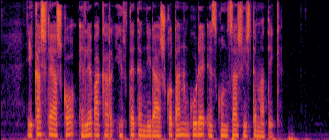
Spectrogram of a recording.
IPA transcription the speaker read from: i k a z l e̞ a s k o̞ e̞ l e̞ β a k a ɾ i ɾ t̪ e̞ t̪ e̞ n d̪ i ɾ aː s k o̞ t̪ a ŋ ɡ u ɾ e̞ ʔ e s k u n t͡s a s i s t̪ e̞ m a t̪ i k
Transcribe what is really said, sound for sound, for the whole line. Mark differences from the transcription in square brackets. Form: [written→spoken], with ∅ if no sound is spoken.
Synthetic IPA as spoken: i k a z l e̞ a s k o̞ e̞ l e̞ β a k a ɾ i ɾ t̪ e̞ t̪ e̞ n d̪ i ɾ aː s k o̞ t̪ a ŋ ɡ u ɾ e̞ ʔ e s k u n t͡s a s i s t̪ e̞ m a t̪ i k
